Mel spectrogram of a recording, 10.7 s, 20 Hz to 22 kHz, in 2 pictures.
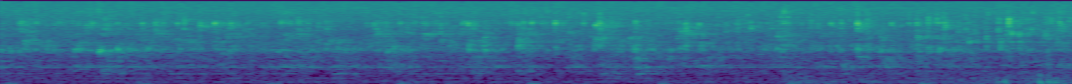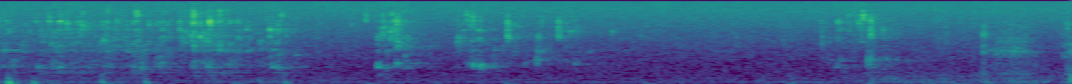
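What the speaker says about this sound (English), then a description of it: "we're going to measure 24 ounces of water and pour that into a container." Water is poured into a container to measure 24 ounces for an epoxy table build, a steady, soft trickle with small splashes and drips heard close by.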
